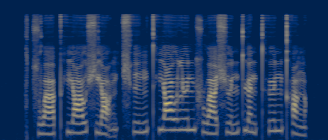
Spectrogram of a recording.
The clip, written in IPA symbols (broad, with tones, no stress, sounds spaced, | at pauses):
t͡s w ä˧˥ pʰ j ɑ˧˥ ʊ̯ ɕ j ɑ̰˨˩ ŋ t͡ɕʰ i˧˥ ŋ t̪ʰ j ɑ˥ ʊ̯ l y˥ n ʂ w ä˧˥ ɕ y˧˥ n t̪ ɥ ɛ˧ n t̪ʰ y˥ n kʰ ɑ˨ ŋ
